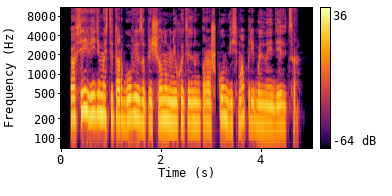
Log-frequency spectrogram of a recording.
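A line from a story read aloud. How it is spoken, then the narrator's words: Muttering grumble. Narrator (Russian): пробурчала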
